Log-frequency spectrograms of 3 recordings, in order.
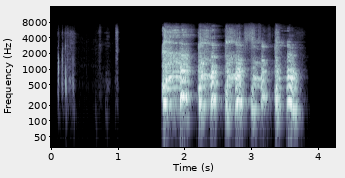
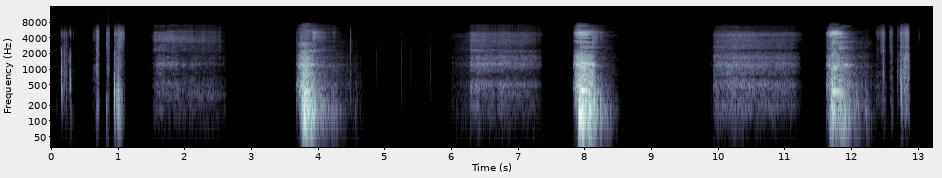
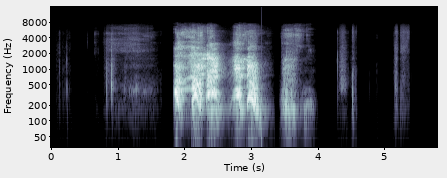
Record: {"three_cough_length": "4.3 s", "three_cough_amplitude": 26227, "three_cough_signal_mean_std_ratio": 0.46, "exhalation_length": "13.2 s", "exhalation_amplitude": 20214, "exhalation_signal_mean_std_ratio": 0.19, "cough_length": "5.8 s", "cough_amplitude": 25640, "cough_signal_mean_std_ratio": 0.34, "survey_phase": "beta (2021-08-13 to 2022-03-07)", "age": "18-44", "gender": "Male", "wearing_mask": "No", "symptom_cough_any": true, "symptom_new_continuous_cough": true, "symptom_runny_or_blocked_nose": true, "symptom_shortness_of_breath": true, "symptom_sore_throat": true, "symptom_fatigue": true, "symptom_headache": true, "symptom_change_to_sense_of_smell_or_taste": true, "symptom_onset": "2 days", "smoker_status": "Never smoked", "respiratory_condition_asthma": true, "respiratory_condition_other": false, "recruitment_source": "Test and Trace", "submission_delay": "2 days", "covid_test_result": "Positive", "covid_test_method": "RT-qPCR", "covid_ct_value": 16.7, "covid_ct_gene": "ORF1ab gene"}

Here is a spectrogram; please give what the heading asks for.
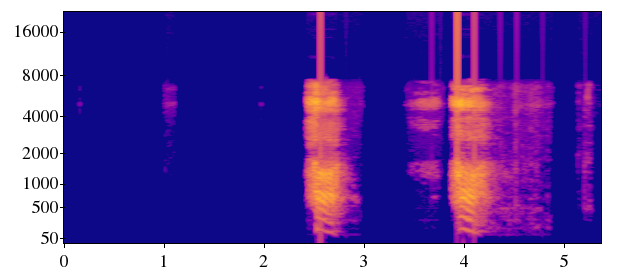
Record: {"exhalation_length": "5.4 s", "exhalation_amplitude": 31741, "exhalation_signal_mean_std_ratio": 0.25, "survey_phase": "beta (2021-08-13 to 2022-03-07)", "age": "45-64", "gender": "Male", "wearing_mask": "No", "symptom_cough_any": true, "symptom_fatigue": true, "smoker_status": "Never smoked", "respiratory_condition_asthma": false, "respiratory_condition_other": false, "recruitment_source": "Test and Trace", "submission_delay": "1 day", "covid_test_result": "Positive", "covid_test_method": "RT-qPCR"}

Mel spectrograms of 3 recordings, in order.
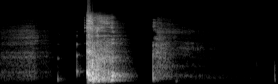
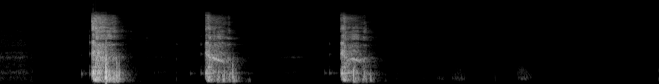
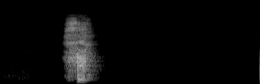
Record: {"cough_length": "2.8 s", "cough_amplitude": 26028, "cough_signal_mean_std_ratio": 0.26, "three_cough_length": "6.6 s", "three_cough_amplitude": 26028, "three_cough_signal_mean_std_ratio": 0.25, "exhalation_length": "2.6 s", "exhalation_amplitude": 17330, "exhalation_signal_mean_std_ratio": 0.24, "survey_phase": "beta (2021-08-13 to 2022-03-07)", "age": "45-64", "gender": "Male", "wearing_mask": "No", "symptom_cough_any": true, "symptom_runny_or_blocked_nose": true, "symptom_onset": "3 days", "smoker_status": "Never smoked", "respiratory_condition_asthma": false, "respiratory_condition_other": false, "recruitment_source": "Test and Trace", "submission_delay": "1 day", "covid_test_result": "Positive", "covid_test_method": "RT-qPCR", "covid_ct_value": 18.6, "covid_ct_gene": "N gene", "covid_ct_mean": 18.8, "covid_viral_load": "710000 copies/ml", "covid_viral_load_category": "Low viral load (10K-1M copies/ml)"}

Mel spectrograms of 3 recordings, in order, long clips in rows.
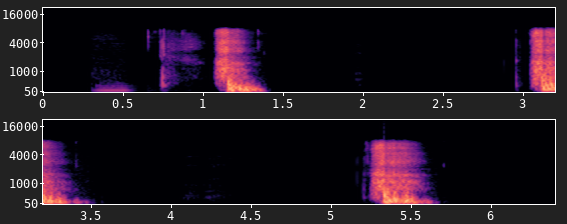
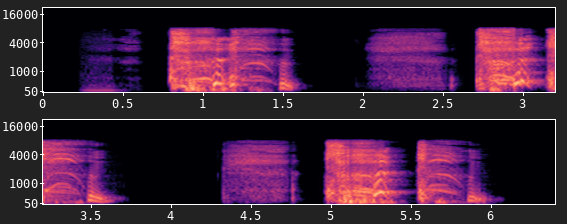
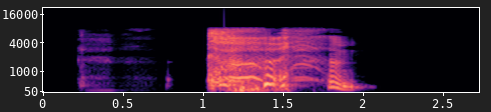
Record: {"exhalation_length": "6.4 s", "exhalation_amplitude": 32767, "exhalation_signal_mean_std_ratio": 0.28, "three_cough_length": "6.4 s", "three_cough_amplitude": 32767, "three_cough_signal_mean_std_ratio": 0.47, "cough_length": "2.7 s", "cough_amplitude": 32767, "cough_signal_mean_std_ratio": 0.42, "survey_phase": "beta (2021-08-13 to 2022-03-07)", "age": "65+", "gender": "Female", "wearing_mask": "No", "symptom_none": true, "smoker_status": "Ex-smoker", "respiratory_condition_asthma": false, "respiratory_condition_other": false, "recruitment_source": "REACT", "submission_delay": "2 days", "covid_test_result": "Negative", "covid_test_method": "RT-qPCR", "influenza_a_test_result": "Negative", "influenza_b_test_result": "Negative"}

